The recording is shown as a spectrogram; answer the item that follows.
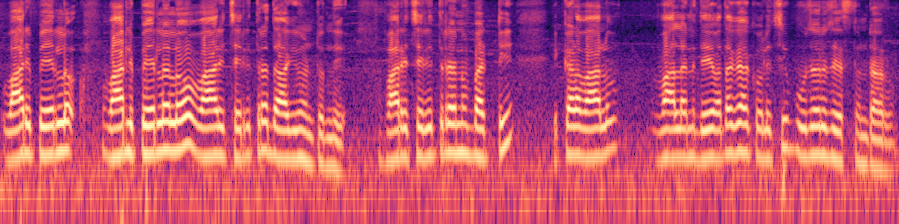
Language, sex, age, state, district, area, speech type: Telugu, male, 18-30, Telangana, Hyderabad, urban, spontaneous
